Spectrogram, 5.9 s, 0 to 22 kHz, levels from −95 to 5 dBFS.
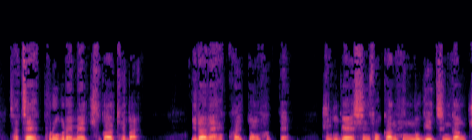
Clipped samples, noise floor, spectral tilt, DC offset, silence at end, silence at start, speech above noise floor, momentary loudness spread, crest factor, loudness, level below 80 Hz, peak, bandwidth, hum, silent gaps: under 0.1%; -76 dBFS; -5.5 dB/octave; under 0.1%; 0.1 s; 0.15 s; 50 dB; 15 LU; 20 dB; -26 LUFS; -64 dBFS; -8 dBFS; 15.5 kHz; none; none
